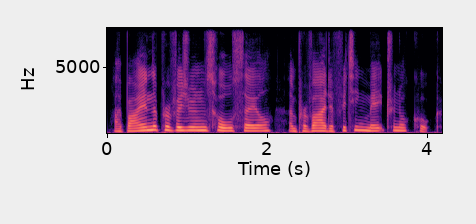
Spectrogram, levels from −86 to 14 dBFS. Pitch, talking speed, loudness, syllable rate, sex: 215 Hz, 185 wpm, -16 LUFS, 5.8 syllables/s, female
